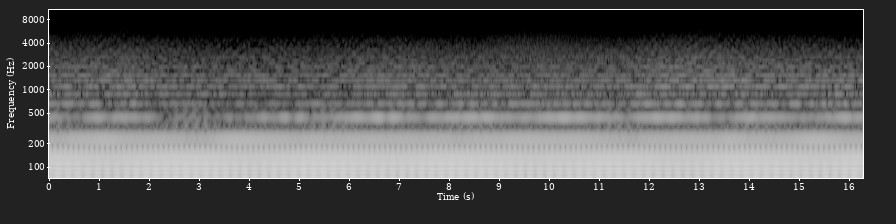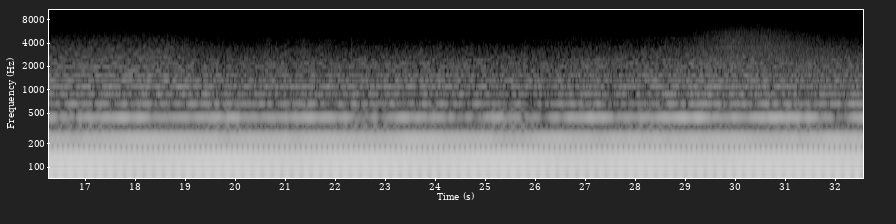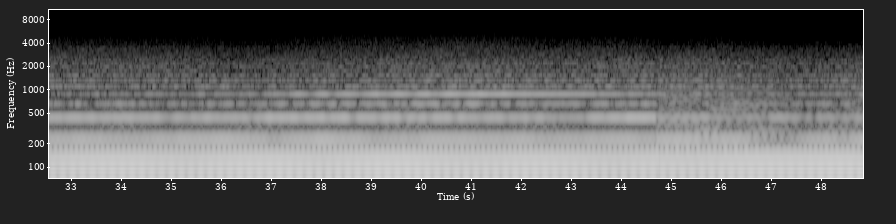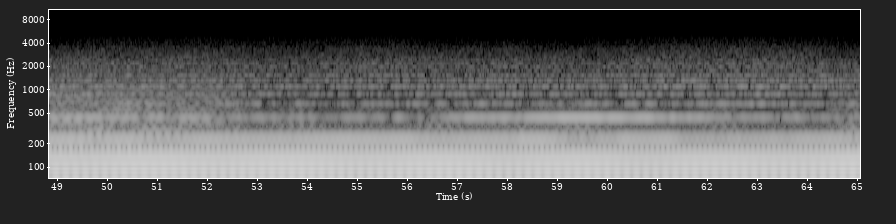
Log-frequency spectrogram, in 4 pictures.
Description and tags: i made this drone the other day, sharing it with the sound heads fam. stay awesome
ambient, atmosphere, dark, drone, eerie, electro, noise, sci-fi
